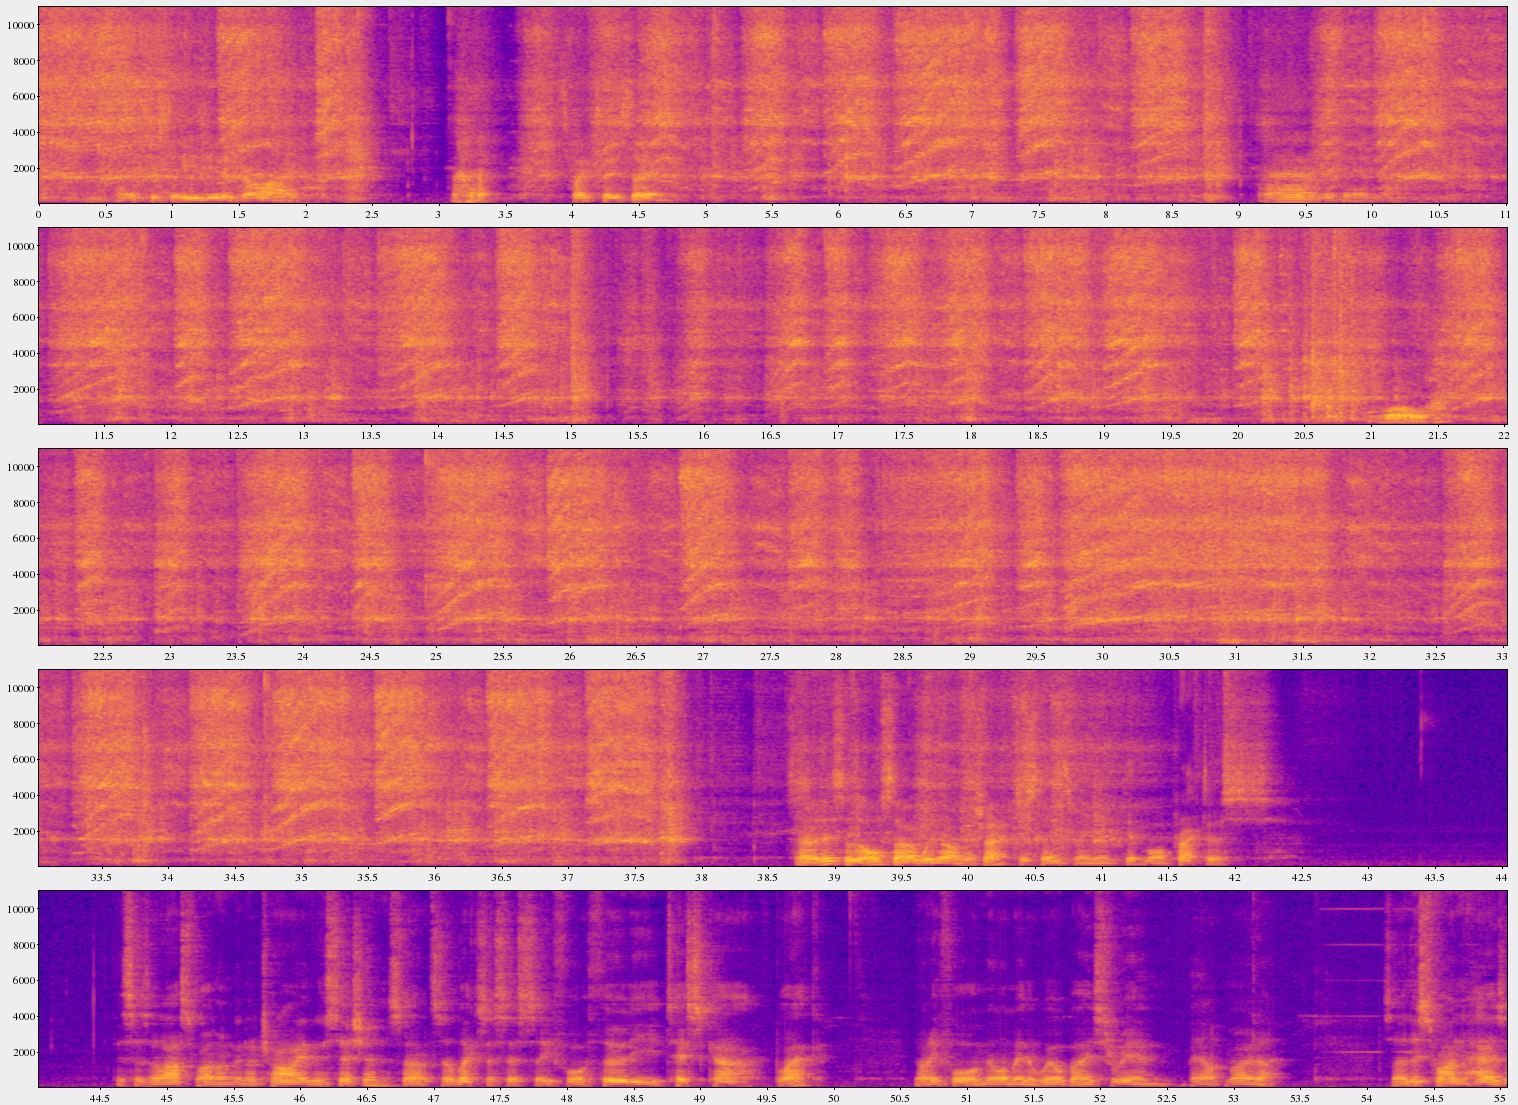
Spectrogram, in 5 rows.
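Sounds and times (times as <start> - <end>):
small electric motor whining: 0.0 - 42.4, 53.6 - 55.0.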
